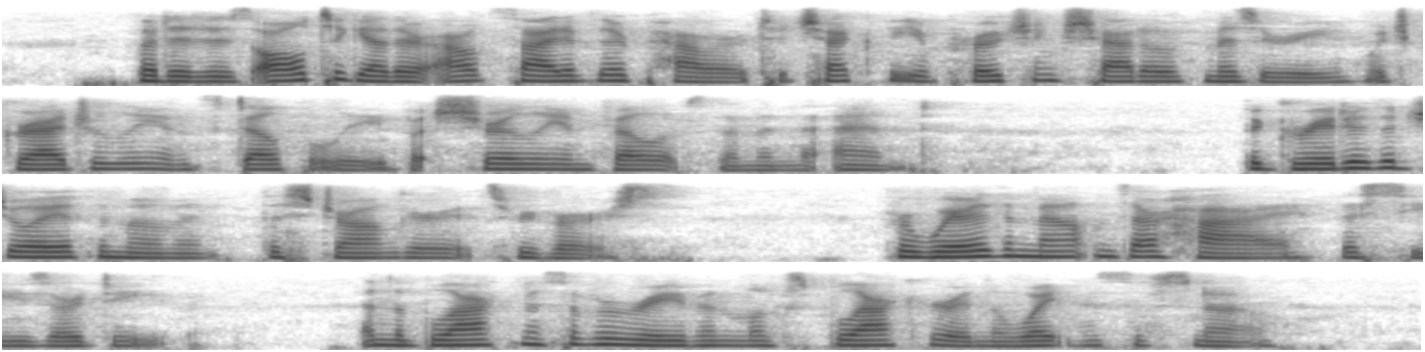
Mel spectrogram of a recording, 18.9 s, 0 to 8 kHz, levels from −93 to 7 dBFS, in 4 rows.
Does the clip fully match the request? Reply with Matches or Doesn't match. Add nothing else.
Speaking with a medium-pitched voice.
Matches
